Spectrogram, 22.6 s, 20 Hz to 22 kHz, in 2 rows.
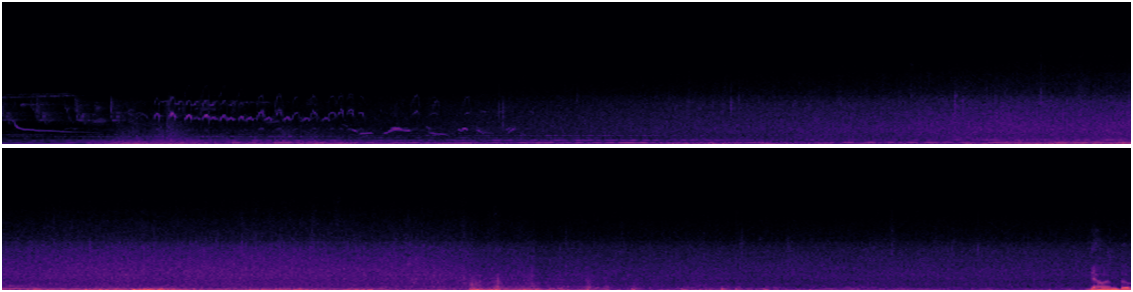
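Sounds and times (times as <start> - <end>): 
birds chirping: 0.0 - 5.6
heavy rain pouring down: 0.9 - 22.5
speech: 22.2 - 22.5.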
